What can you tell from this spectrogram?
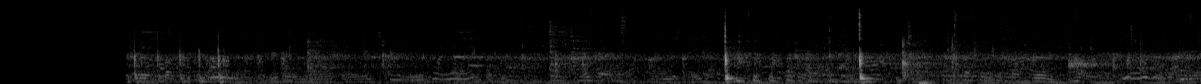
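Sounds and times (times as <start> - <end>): chatter of diners: 1.3 - 12.0
eating sounds with sharp clicks: 8.5 - 8.8.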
